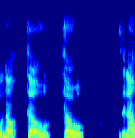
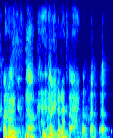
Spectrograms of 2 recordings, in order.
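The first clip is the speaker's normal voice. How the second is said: laughing; 3 semitones higher than usual. Real, not acted. Finds the expected Nokia photo.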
